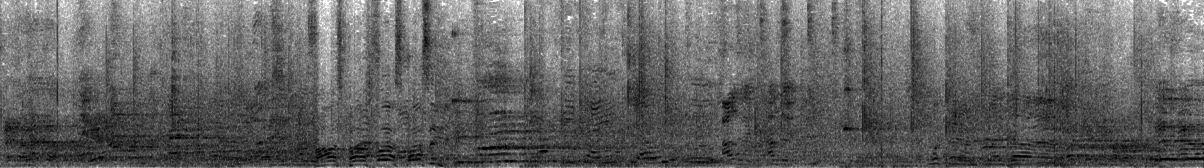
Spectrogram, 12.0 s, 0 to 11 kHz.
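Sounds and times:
voices echoing in hall: 0:00.0 - 0:12.0
shoes squeaking on hall floor: 0:04.3 - 0:11.6.

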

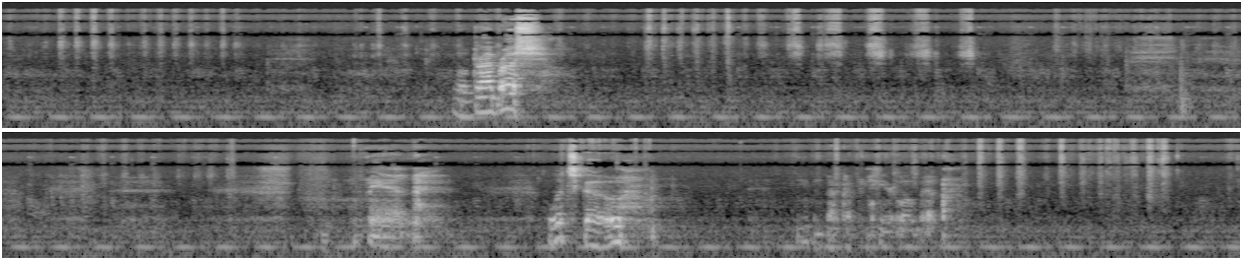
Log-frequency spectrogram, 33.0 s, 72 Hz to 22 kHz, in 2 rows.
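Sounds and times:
brush scratching on paper: 0:00.0 - 0:03.3, 0:08.5 - 0:13.0, 0:17.7 - 0:19.7, 0:27.6 - 0:32.2
low pulsing hum: 0:00.0 - 0:33.0.

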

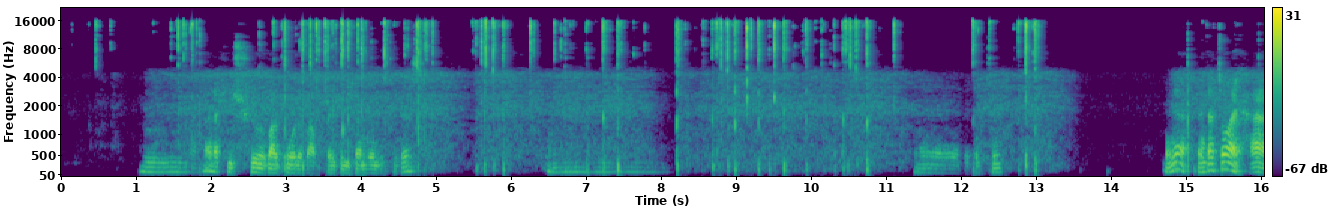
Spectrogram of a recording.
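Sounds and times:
computer keyboard typing: 0:01.4 - 0:01.9, 0:02.6 - 0:10.9, 0:12.2 - 0:13.1.

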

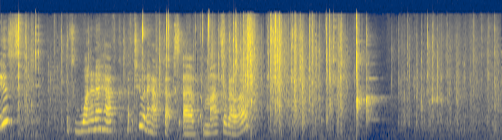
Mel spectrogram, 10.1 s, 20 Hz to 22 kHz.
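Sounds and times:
plastic bag crinkling: 0:00.1 - 0:10.0.

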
